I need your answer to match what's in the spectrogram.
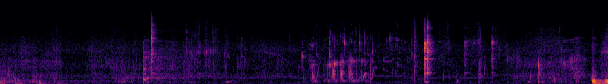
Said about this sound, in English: Oh, that's good. Especially as the weather gets hotter here for the summertime. It's good to remember to drink some water. It's good to remember to stay hydrated.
